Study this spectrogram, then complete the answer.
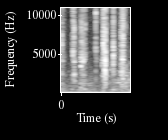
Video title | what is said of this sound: Birchwood Casey Super Black Touch Up Pen | shake it till you hear the marble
